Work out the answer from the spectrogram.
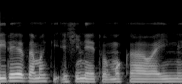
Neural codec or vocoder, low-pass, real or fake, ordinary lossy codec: none; 7.2 kHz; real; Opus, 32 kbps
